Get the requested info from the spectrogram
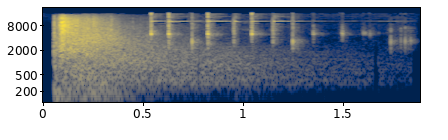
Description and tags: Desert Eagle .50AE Last round shot
Magnum Research Desert Eagle Mk. XIX System .50AE last round shot, slide locked. Moderate echo.
pistol, desert-eagle, shot, gun, magnum-research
